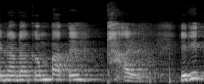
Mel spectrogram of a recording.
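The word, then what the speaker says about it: 太: T ini dibaca TH, ta, ada tai, ya, tai, nah gitu ya. Biasain pengucapan Dina. Thailand juga. Tai, ya kayak di Thailand gitu, tai. Ya, orang Thailand nyebutnya tai, ada h-nya juga.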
